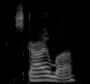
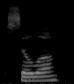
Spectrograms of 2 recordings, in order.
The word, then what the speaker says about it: Scylla: He felt self-righteous and super narcissistic, and he went for Skyla, or not, nope, sorry, that's a super bad pronunciation. When I was looking up pronunciations, I found one that pronounced her name like that, Skyla, and then another one that pronounced it Scylla, which is what I believe the correct pronunciation is.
